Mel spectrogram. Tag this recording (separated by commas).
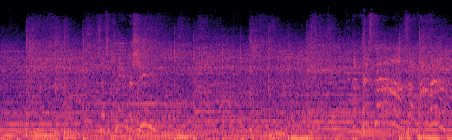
Music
